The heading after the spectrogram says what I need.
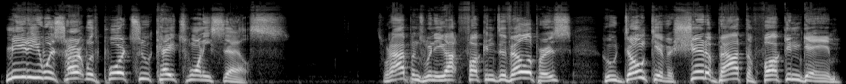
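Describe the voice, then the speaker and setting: Man, New York accent, very animated delivery, indignant, emphatic, brash commentary host, close dry recording. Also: high voice, moderate pace, no room sound. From United States. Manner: brash, profane, indignant, emphatic, repeats phrases for effect. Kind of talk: opinionated rant commentary.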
